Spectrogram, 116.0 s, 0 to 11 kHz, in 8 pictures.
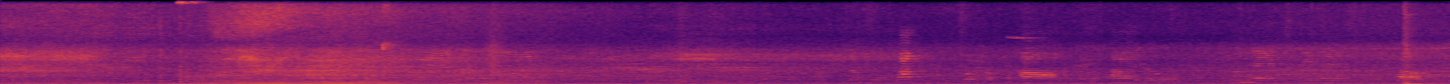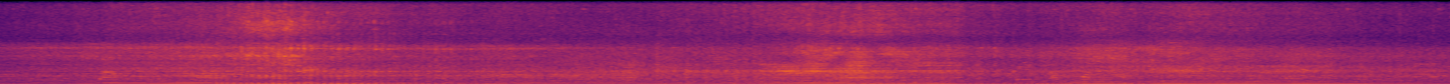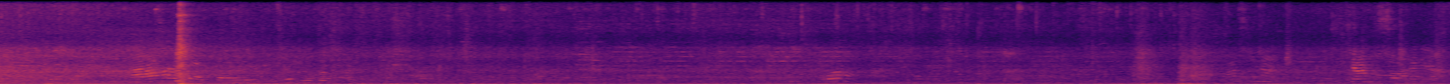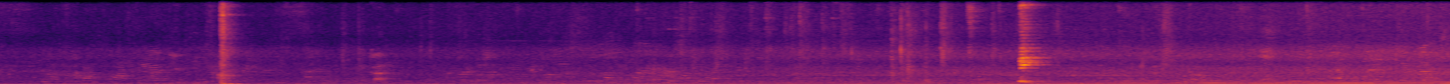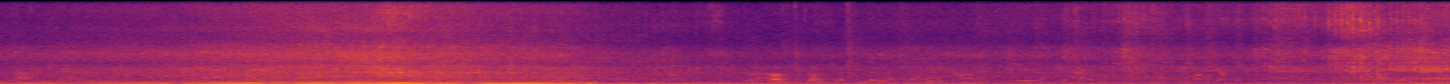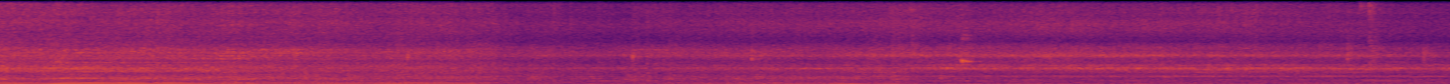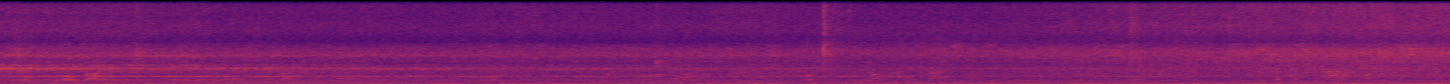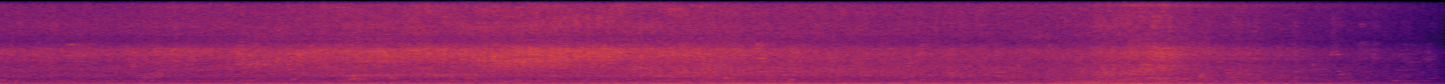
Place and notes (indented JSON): {
  "title": "Ln., Siwei Rd., Banqiao Dist., New Taipei City - Closing time",
  "date": "2015-07-29 16:02:00",
  "description": "Walking through the market, Closing time, Traffic Sound",
  "latitude": "25.03",
  "longitude": "121.46",
  "altitude": "16",
  "timezone": "Asia/Taipei"
}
